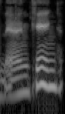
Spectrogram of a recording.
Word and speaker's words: Nanking: The corpses and massacred victims, with the Japanese soldiers standing nearby Nanking, I know how to say that. It's a J, but it sounds like a K. Nanking,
